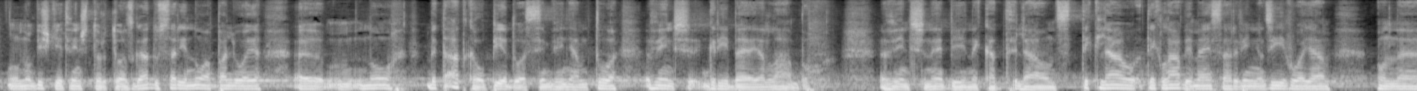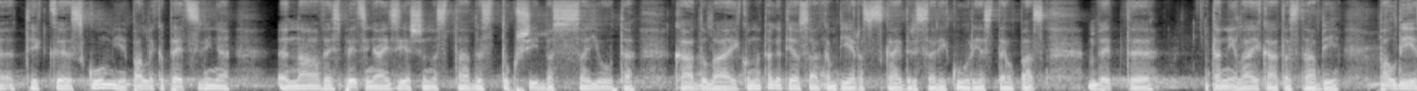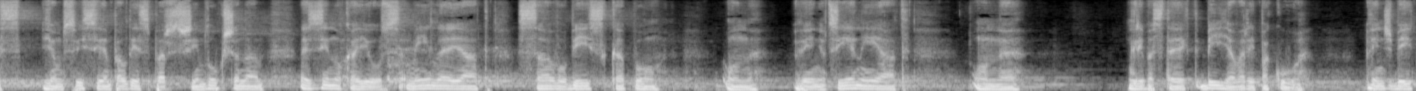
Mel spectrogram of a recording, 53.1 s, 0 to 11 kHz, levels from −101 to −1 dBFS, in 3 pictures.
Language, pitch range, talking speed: English, 85-100 Hz, 95 wpm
